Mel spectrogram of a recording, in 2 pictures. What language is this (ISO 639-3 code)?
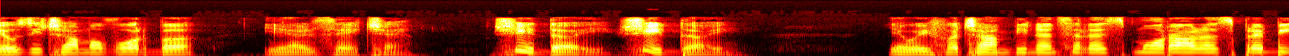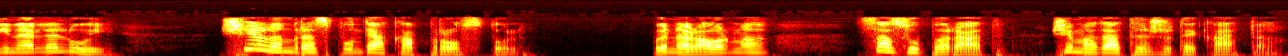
ron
